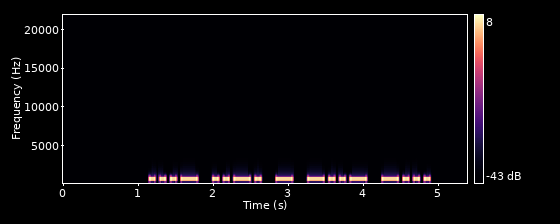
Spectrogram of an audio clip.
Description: Morse code, heard as a keyed tone, about 17 wpm, 700 Hz. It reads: VFTXB
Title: Code Groups - 5 Letters - 17wpm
